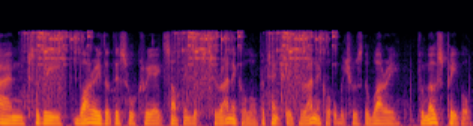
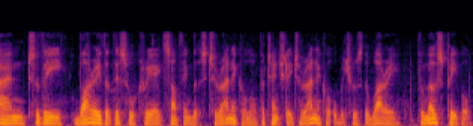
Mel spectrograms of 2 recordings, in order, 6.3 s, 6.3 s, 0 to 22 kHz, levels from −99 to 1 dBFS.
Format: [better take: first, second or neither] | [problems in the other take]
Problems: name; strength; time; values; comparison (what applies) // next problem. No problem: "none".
second | background sound (Shatter); 10 dB below the speech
